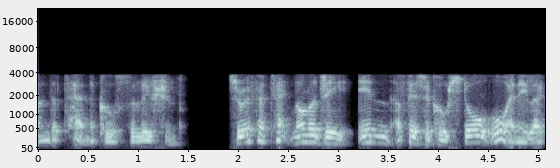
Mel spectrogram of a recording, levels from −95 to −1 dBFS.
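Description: This speech clip has passed through a Bluetooth CVSD headset codec for its whole length. CVSD sends one bit per sample, each saying only up or down, with a step size that adapts, a scheme that fits a 64 kbps headset link. The band runs from 200 Hz to about 3.7 kHz and nothing above 3.8 kHz survives, so the speech sounds boxed in. Loud high sounds outrun the step and distort, s sounds come out scratchy, and a granular hiss sits under the speech.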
